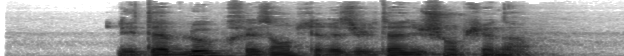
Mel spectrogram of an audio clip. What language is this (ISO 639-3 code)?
fra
